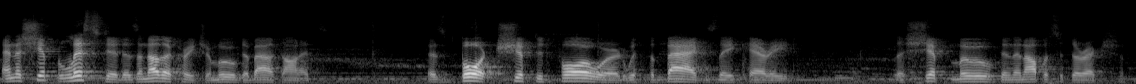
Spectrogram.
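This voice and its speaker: A man hosting and narrating an old-time radio spoof on stage, with a theatrical, mock-ominous delivery full of dramatic pauses. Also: lowish voice, animated, slight background noise. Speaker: host and narrator of a radio show. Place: theater stage before an audience. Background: live keyboard music.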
